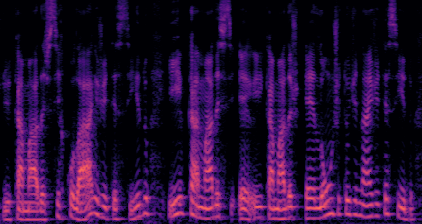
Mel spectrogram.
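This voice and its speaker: A man from Brazil gives a recorded university biology lecture, explaining step by step with many restarts and repeated words. His voice is mid-range, creaky, and warm.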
